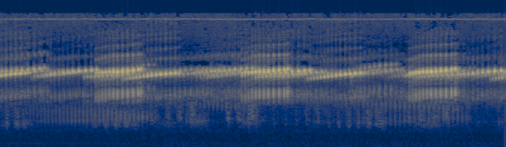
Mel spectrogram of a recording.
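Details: Frogs singing in spring at dusk on a pond in Nebraska's Sandhills: a steady high trilling chorus swelling in pulsed bursts about every two seconds, with buzzy lower pulses under them.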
